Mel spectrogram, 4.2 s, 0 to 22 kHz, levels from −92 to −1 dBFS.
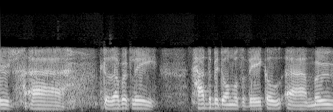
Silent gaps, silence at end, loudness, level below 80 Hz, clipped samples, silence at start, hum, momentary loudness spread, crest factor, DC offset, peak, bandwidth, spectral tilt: none; 0 s; -16 LUFS; -58 dBFS; under 0.1%; 0 s; none; 7 LU; 16 dB; under 0.1%; 0 dBFS; 4.1 kHz; -7.5 dB/octave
